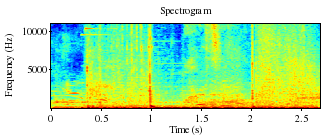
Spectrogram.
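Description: A Confringo fire spell blasts off in Hogwarts Legacy, a sudden whooshing burst with a falling roar, then a steady rumbling burn over game noise, with a second sharp crack near the end.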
